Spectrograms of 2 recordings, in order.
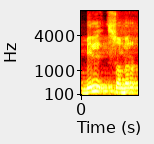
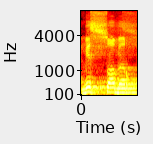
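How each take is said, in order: First: The L is pronounced before the S. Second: The L is absorbed into a doubled S. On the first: The speaker calls it wrong. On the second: The speaker calls it right.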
